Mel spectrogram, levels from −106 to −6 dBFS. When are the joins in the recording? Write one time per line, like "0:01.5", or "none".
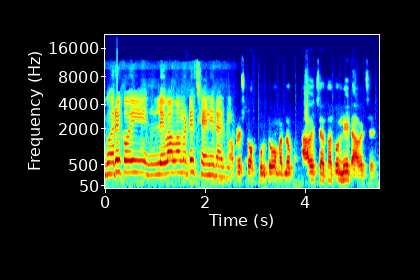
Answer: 0:02.6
